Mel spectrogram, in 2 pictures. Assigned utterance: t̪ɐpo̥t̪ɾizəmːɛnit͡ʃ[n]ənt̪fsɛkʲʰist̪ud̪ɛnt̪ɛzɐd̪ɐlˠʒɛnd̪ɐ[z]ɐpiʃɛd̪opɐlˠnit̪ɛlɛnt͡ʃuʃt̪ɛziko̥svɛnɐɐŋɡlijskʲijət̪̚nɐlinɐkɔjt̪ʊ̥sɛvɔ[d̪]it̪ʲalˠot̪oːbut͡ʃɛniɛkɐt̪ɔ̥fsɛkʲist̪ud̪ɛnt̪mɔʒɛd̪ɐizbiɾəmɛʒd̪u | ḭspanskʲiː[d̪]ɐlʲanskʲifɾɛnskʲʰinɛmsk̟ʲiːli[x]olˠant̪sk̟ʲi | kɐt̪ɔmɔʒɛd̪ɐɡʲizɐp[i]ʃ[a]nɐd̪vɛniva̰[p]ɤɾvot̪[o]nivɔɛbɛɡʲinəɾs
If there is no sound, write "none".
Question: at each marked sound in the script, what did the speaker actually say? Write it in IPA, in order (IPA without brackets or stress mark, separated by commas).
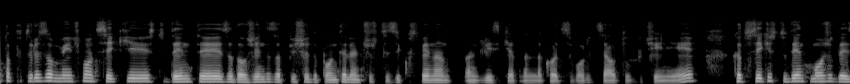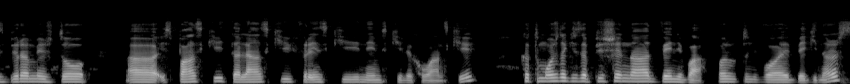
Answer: m, z, d̪, t̪, x, i, ɛ, p, o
